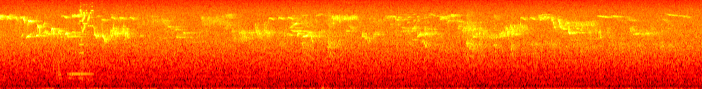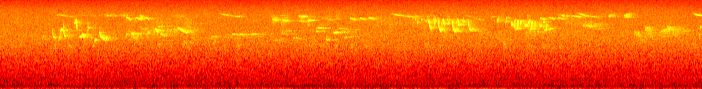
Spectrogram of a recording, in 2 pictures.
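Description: Birds chirping and twittering: many short, high calls in quick succession, coming and going in clusters over a faint steady hiss.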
